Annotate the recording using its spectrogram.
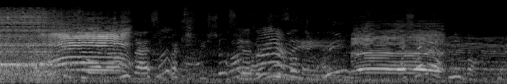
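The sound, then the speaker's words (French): Two loud, drawn-out sheep bleats at a world sheep shearing championship, one at the start and another near the end, with murmuring voices and crowd chatter filling the gap between them. “Pendant 4 jours, c'est le championnat mondial de tonte de mouton, donc Odora.”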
